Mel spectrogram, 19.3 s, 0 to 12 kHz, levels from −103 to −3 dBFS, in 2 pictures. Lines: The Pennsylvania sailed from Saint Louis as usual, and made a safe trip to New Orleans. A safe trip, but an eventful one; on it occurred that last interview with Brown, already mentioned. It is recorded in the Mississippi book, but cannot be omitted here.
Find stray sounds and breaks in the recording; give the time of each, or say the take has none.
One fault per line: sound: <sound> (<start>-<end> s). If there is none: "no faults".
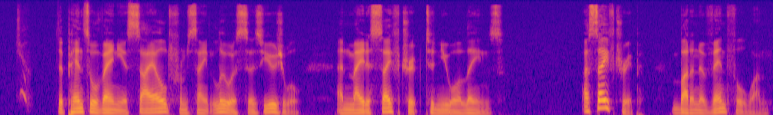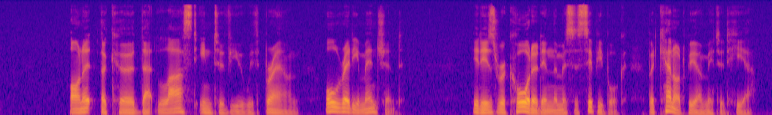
sound: sneeze (0.2-0.4 s)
